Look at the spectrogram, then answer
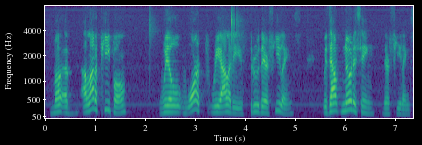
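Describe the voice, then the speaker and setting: A high-pitched male voice at a fairly slow pace. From Brazil. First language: Portuguese. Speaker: English teacher. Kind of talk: casual chat. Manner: halting.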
